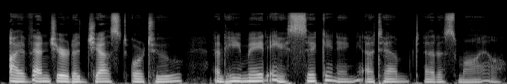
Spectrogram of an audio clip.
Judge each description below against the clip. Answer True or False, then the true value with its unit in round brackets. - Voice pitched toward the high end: False (135 Hz)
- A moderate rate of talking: True (175 wpm)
